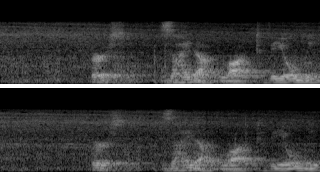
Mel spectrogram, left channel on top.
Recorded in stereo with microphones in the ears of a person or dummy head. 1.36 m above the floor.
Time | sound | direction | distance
0.9 | a man speaking | 45° left (ahead or behind) | 1.4 m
